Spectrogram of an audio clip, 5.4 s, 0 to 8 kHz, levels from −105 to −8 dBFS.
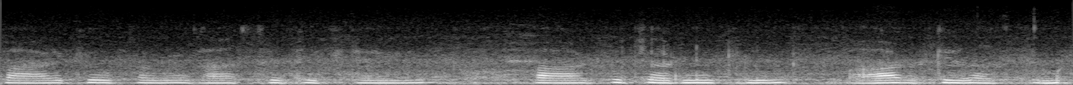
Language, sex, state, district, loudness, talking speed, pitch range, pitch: Hindi, female, Bihar, Araria, -22 LUFS, 190 wpm, 220-240 Hz, 225 Hz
